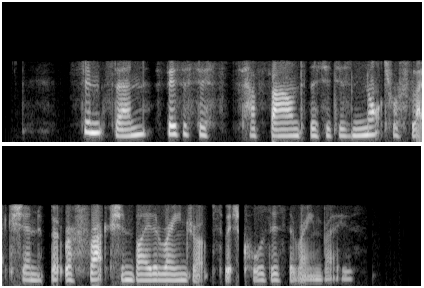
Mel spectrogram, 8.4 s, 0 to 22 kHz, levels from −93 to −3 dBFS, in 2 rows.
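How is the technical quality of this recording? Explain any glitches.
The recording is degraded throughout by a single fault. Bluetooth CVSD headset codec, across the whole clip: each sample is coded as one up-or-down bit with an adapting step, consistent with a 64 kbps headset link. Nothing above 3.8 kHz survives, so the speech sounds muffled and narrowband, with scratchy sibilants, distorted loud peaks and a granular hiss underneath.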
